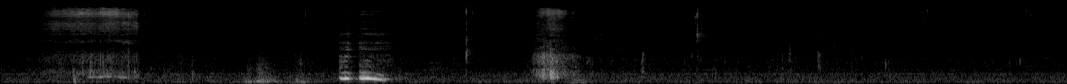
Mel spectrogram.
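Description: Close-up eating sounds of a person chewing a mouthful of food: a hissy slurp or breath about half a second in, two short vocal sounds in the middle, the louder one a little past three seconds, then soft chewing with small lip smacks and clicks.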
